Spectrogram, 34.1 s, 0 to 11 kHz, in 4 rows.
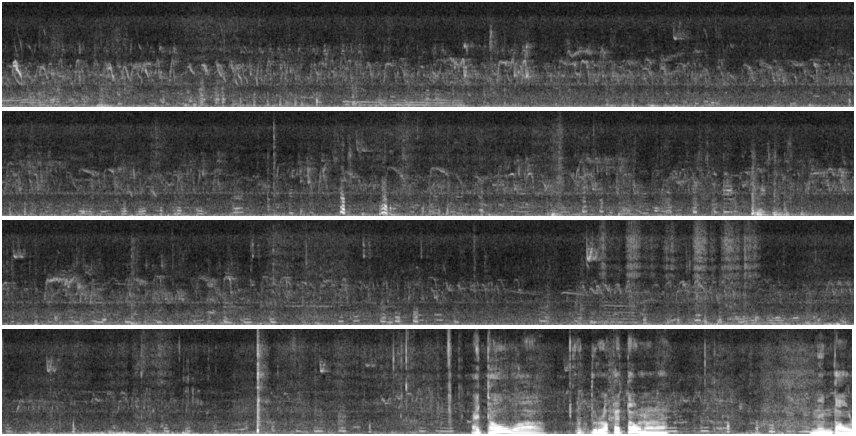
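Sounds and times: roosters clucking: 0.0 - 34.0.

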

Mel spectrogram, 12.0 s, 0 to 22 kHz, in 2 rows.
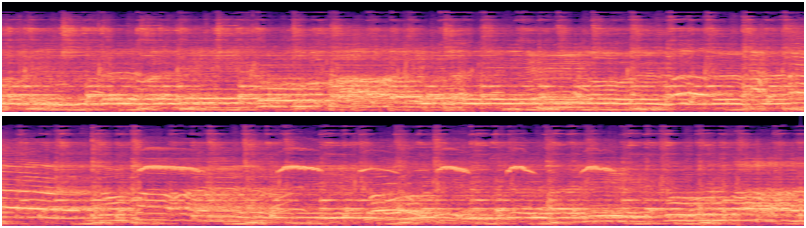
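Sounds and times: devotional music: 0.0 - 12.0
high percussion strokes: 0.0 - 12.0
tabla strokes: 0.0 - 12.0.

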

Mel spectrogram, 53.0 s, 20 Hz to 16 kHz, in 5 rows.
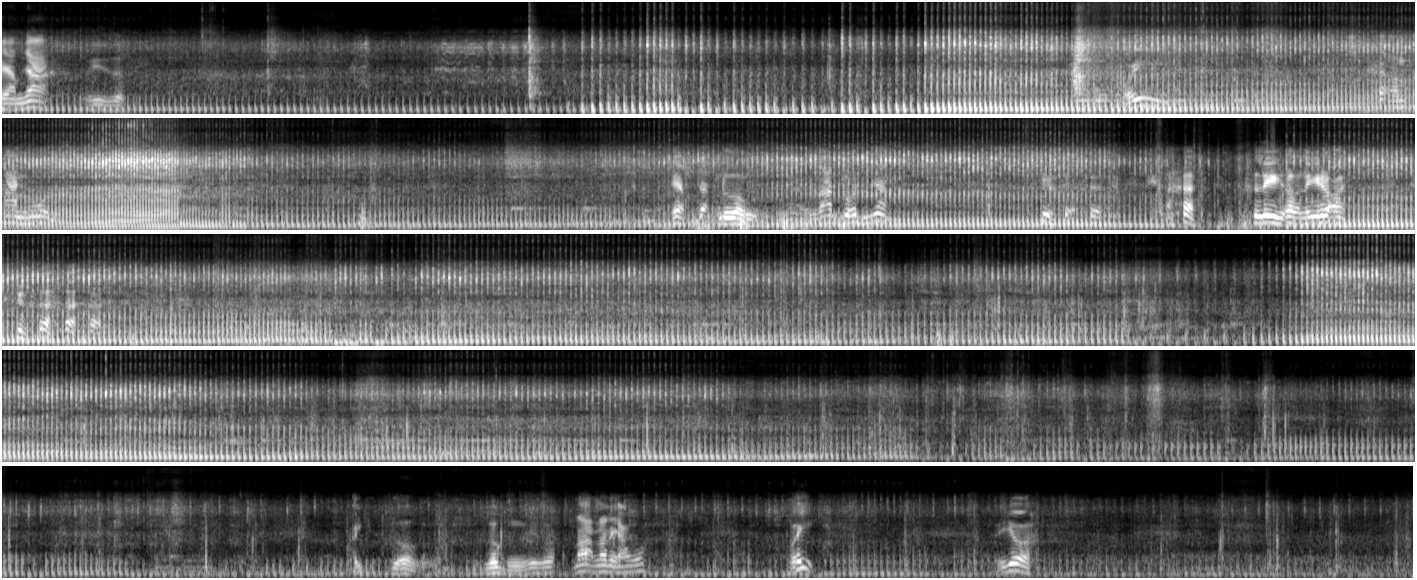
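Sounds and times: motorcycle engine under load: 0.0 - 52.9.

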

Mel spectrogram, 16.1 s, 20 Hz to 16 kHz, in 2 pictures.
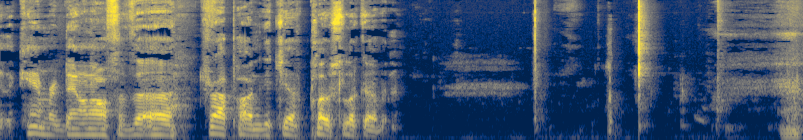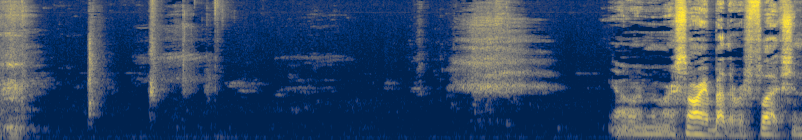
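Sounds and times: close breathing: 4.3 - 5.4, 7.1 - 8.5, 9.4 - 13.8.

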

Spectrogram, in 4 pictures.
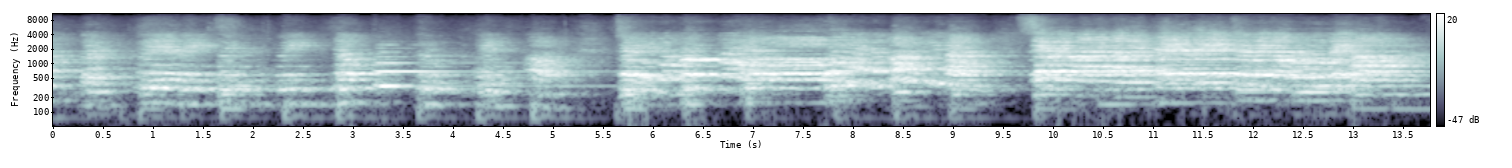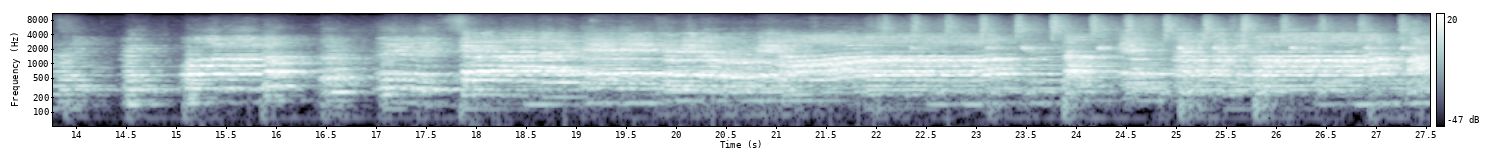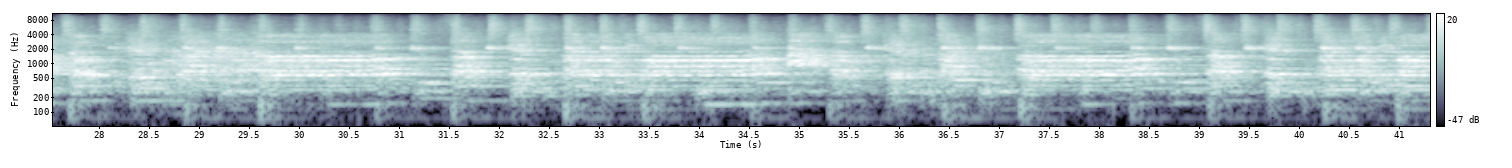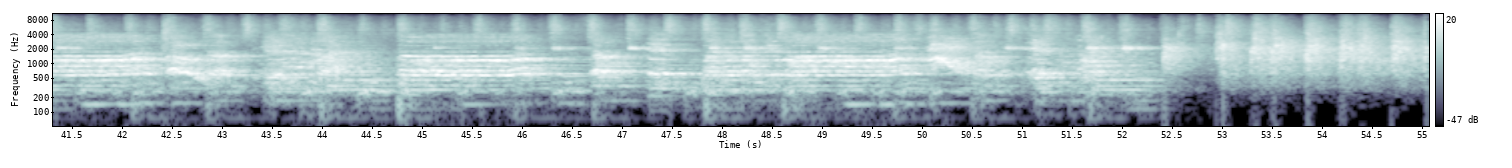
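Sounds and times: mixed choir singing: 0.0 - 52.9
sharp beat strokes: 17.9 - 54.7.

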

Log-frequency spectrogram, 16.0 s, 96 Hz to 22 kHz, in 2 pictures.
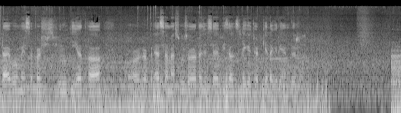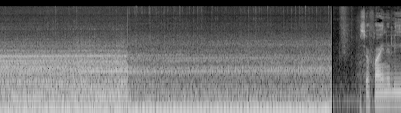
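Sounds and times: coach engine and road rumble: 0.0 - 14.7.

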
